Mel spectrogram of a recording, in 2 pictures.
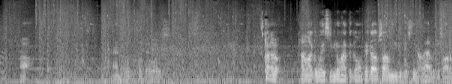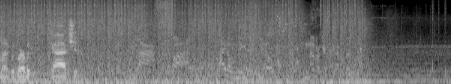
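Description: Energy blasts crackle and whoosh during a fight.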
